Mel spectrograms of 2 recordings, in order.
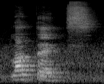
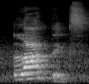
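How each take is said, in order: First: Látex wrongly stressed as "la-TEX"; stress on last syllable. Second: Látex with LÁ punched high and loud; stress on first syllable. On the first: Teacher shows what many people say, látex stressed on TEX. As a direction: put the weight on the end of látex, on TEX. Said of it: "muita gente fala látex". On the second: Teacher asks students to observe the pronunciation, látex stressed on LÁ. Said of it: "observem a pronúncia". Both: Shown as a demonstration.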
